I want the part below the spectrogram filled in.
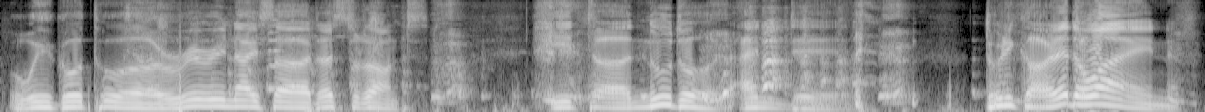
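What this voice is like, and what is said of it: Put-on Japanese accent. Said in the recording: “does a Japanese accent very well. ... tell us what your Valentine's Day was like, but as told by your Japanese grandmother.”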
